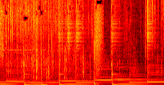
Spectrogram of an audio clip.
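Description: Background music with a steady beat, over a light rustle of a hand stirring and lifting a bowl of small foam beads.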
